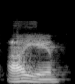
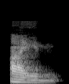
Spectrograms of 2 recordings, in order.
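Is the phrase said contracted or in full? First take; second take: full; contracted. First: Both words are said in full. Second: The two words are shortened into one syllable.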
